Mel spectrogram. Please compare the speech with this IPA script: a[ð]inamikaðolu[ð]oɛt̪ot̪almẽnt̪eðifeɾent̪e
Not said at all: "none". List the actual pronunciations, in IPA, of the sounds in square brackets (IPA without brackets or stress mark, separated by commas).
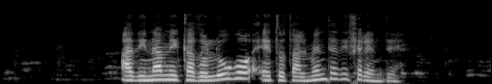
ð, ɣ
